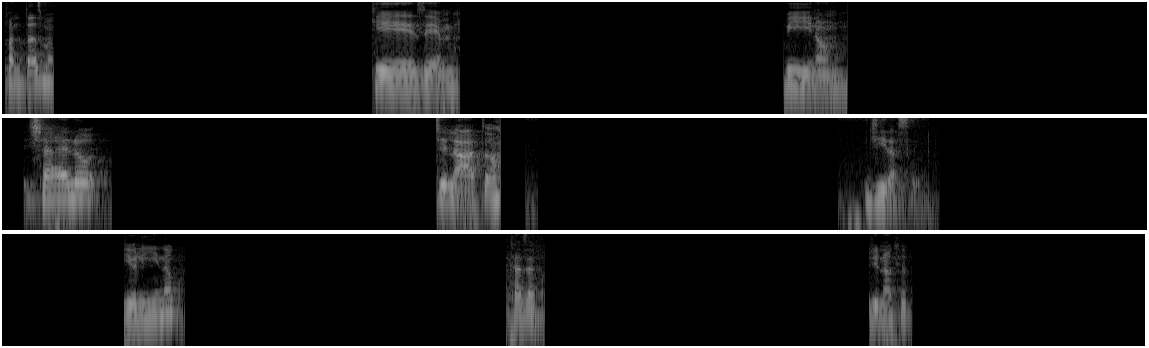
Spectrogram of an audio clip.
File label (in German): Zusammengefugte Worter Langsam Italienisch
